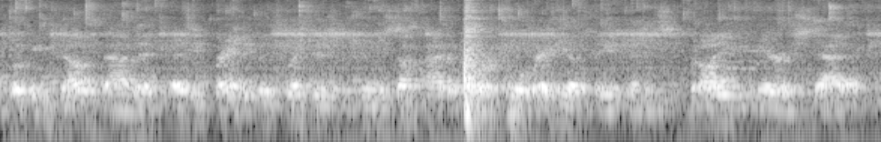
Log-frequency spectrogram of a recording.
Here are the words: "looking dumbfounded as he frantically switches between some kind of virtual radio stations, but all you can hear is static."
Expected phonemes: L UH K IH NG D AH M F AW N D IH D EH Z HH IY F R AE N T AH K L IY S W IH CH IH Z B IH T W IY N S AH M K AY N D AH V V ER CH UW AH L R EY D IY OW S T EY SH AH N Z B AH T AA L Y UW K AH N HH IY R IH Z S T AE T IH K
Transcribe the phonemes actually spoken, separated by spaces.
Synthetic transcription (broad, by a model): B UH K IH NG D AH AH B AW D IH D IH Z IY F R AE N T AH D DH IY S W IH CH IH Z B IH T W IY N S AH M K AY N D AH V W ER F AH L R EY D IY OW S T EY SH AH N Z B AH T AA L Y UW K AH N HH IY R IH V S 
